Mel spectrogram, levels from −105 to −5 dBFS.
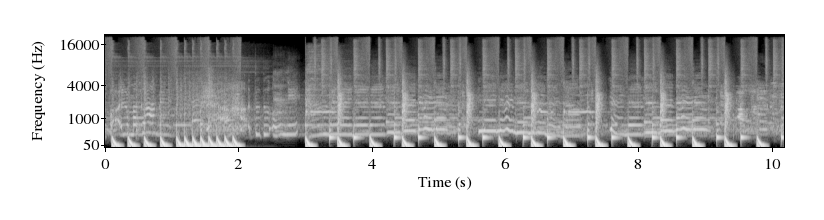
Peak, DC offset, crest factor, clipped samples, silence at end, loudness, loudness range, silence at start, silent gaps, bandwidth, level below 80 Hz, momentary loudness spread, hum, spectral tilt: -4 dBFS; under 0.1%; 18 dB; under 0.1%; 0 s; -22 LUFS; 1 LU; 0 s; none; over 20 kHz; -26 dBFS; 4 LU; none; -5 dB/octave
